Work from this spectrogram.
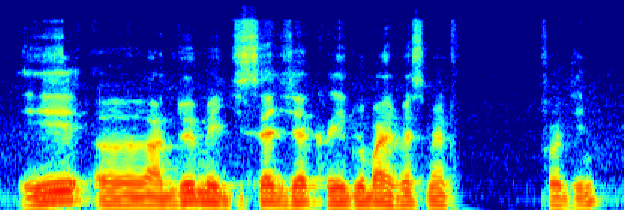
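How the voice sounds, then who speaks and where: Talking at a very fast pace, a man uses a medium pitch and a dark, mellow tone. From Cameroon. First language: French. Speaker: crypto company founder. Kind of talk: interview.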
